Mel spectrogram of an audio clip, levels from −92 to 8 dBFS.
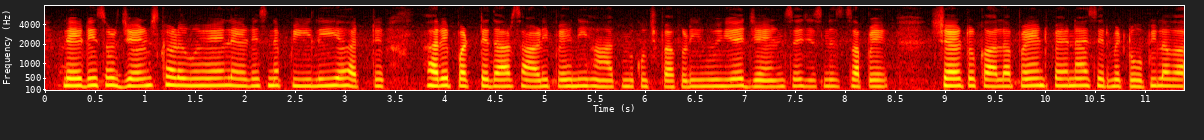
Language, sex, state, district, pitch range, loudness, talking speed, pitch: Hindi, female, Chhattisgarh, Kabirdham, 225-245 Hz, -24 LUFS, 180 wpm, 235 Hz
